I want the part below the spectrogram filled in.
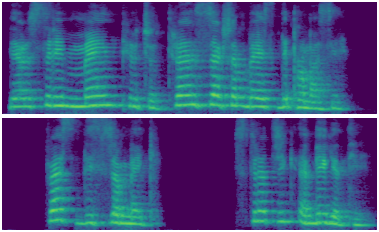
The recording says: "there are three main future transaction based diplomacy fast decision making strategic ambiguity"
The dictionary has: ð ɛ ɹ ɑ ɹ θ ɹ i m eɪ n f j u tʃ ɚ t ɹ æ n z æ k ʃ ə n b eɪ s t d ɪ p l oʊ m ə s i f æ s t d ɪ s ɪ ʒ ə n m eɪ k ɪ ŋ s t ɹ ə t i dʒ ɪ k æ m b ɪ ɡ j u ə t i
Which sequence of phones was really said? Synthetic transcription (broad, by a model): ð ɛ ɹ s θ ɹ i m eɪ n f j u tʃ ɚ t ɹ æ n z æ k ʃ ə n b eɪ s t d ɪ p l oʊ m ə s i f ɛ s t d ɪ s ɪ z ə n m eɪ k s t ɹ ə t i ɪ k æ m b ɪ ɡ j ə t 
